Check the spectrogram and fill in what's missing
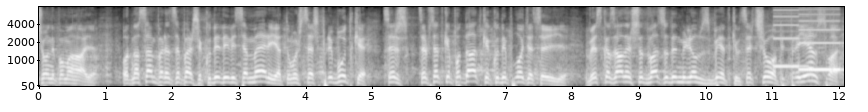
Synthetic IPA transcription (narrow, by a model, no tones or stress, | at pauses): t͡ʃɔɦɔnɛpɔmɐɦɑ̰jɛ̰ | ɔt̪nɐsɑmpɛɾɛd̪t̪sɛpɛrʃɛkʊd̪ɪd̪ɪʋɪt͡sʲːɐmɛɾʲijɐt̪ɔmu̥sɛʃpɾɪbut̪kɪ | t̪sɛʒsɛw̥sɛt̪ɐ̥kɪpɔd̪ɑt̪kɪkʊd̪ɪplˠɔtʲɐt͡sʲːɐjijḭ | ʋɪskɐzɑlˠɪʃt͡ʃɔd̪ʋɑt͡sʲɐ̥tʲɔd̪ɪnmʲilʲːiɔnwzbɪt̪kʲiwt̪sɛt͡ʃɔɦɔpʲid̪̚pɾɪjɛmst̪ʋɐ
